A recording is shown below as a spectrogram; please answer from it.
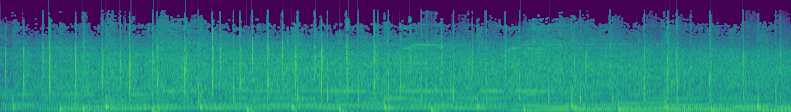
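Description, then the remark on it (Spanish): An audience applauding at the Teatro Galileo during a radio program: a dense, steady wash of many hands clapping for several seconds at an even loudness, with low sustained tones shifting beneath it. “Este aplauso va por vosotros.”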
